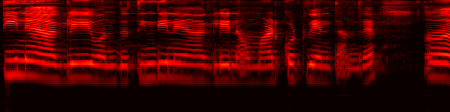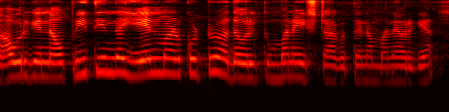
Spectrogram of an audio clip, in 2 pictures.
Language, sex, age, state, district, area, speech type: Kannada, female, 30-45, Karnataka, Chitradurga, rural, spontaneous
